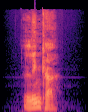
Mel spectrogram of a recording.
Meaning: 1. comparative degree of link 2. inflection of link: strong/mixed nominative masculine singular 3. inflection of link: strong genitive/dative feminine singular
- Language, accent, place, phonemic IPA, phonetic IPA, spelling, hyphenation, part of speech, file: German, Germany, Berlin, /ˈlɪŋkər/, [ˈlɪŋ.kɐ], linker, lin‧ker, adjective, De-linker.ogg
